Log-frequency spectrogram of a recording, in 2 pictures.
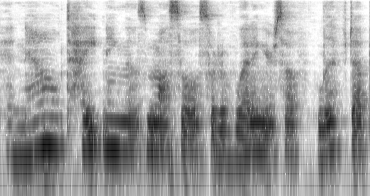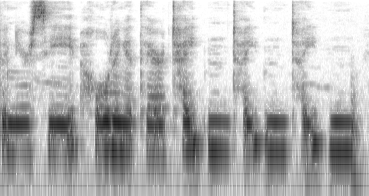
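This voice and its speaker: Slow, very creaky woman guiding meditation. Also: medium pitch, level tone, a little hiss or hum. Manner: soft, lingering phrasing, trailing into breathy releases. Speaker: meditation guide. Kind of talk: guided relaxation meditation, slow spoken instructions.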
